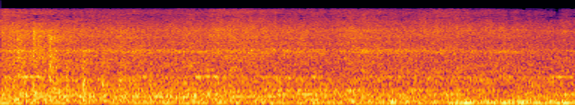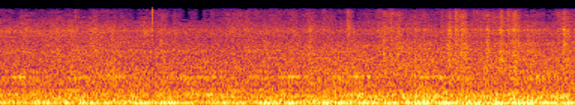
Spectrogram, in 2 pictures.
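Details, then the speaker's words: Boyertown step van after exhaust leak repair at header pipe, warmed up: steady even low rumble with no ticking, puffing or hiss; smooth healthy idle. "Just as smooth as she can be, brothers."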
